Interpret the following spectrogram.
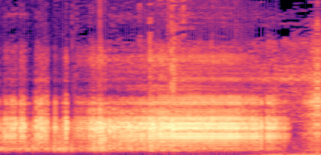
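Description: Crackling clicks, then a steady, tinny electronic buzz like radio static, which dips near the end.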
